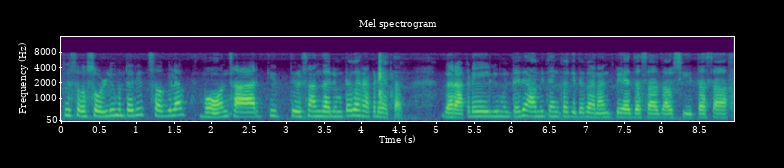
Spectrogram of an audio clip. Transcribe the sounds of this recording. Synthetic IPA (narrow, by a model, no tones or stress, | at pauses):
t̪ĩssoɽliːm̤əɳʈ̪əɾiːsəɡlja | bʱont͡sʰaɾkit̪iɭsãnd͡zʱaliːm̤əɳʈ̪eɡʱəɾakəɽejɛt̪a̰t̪ | ɡʱəɾakəɽejeliːm̤əɳʈəɾiam̤iːt̪aŋkakit̪eɡʱəɾãn̚ped͡zəsad͡zawɕiːt̪əsa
